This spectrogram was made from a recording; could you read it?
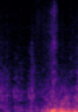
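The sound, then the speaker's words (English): A manual-transmission (stick shift) car engine starts: quiet at first, then a deep, loud rumble swells up halfway through and keeps idling roughly, with no voices. “See, that doesn't sound like my car when it starts.”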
